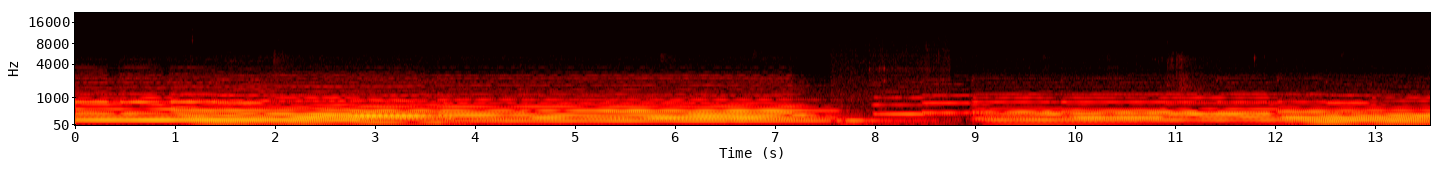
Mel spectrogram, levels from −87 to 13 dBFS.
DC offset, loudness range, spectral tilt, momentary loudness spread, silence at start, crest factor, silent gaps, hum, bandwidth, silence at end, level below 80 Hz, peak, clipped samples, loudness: under 0.1%; 7 LU; -11 dB/octave; 14 LU; 0 s; 14 dB; none; none; 4.9 kHz; 0 s; -58 dBFS; -18 dBFS; under 0.1%; -32 LUFS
